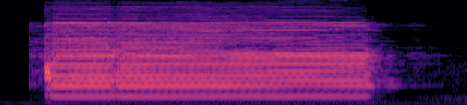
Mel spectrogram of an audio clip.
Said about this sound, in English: The Mother Trucker horn.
